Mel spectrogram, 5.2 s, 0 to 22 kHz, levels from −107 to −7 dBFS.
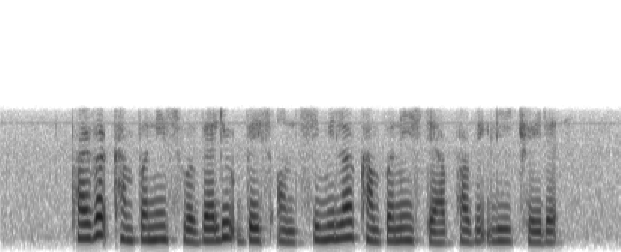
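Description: No technical faults can be heard anywhere in the recording. The room's own background noise sits about 33 dB below the speech, as part of the captured sound rather than anything the system added.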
